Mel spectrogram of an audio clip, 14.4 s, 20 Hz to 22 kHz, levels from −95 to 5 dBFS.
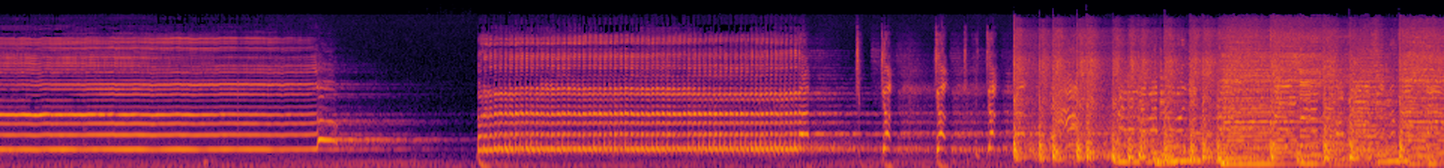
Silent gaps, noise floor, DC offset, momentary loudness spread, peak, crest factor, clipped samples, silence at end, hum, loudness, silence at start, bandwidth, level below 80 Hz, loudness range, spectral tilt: none; -50 dBFS; under 0.1%; 9 LU; -4 dBFS; 16 dB; under 0.1%; 0 s; none; -20 LUFS; 0 s; 16.5 kHz; -50 dBFS; 7 LU; -3 dB/octave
